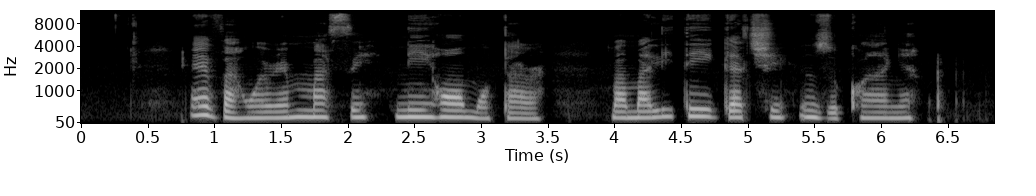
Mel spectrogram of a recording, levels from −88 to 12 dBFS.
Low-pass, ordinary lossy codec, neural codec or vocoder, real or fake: 10.8 kHz; none; none; real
